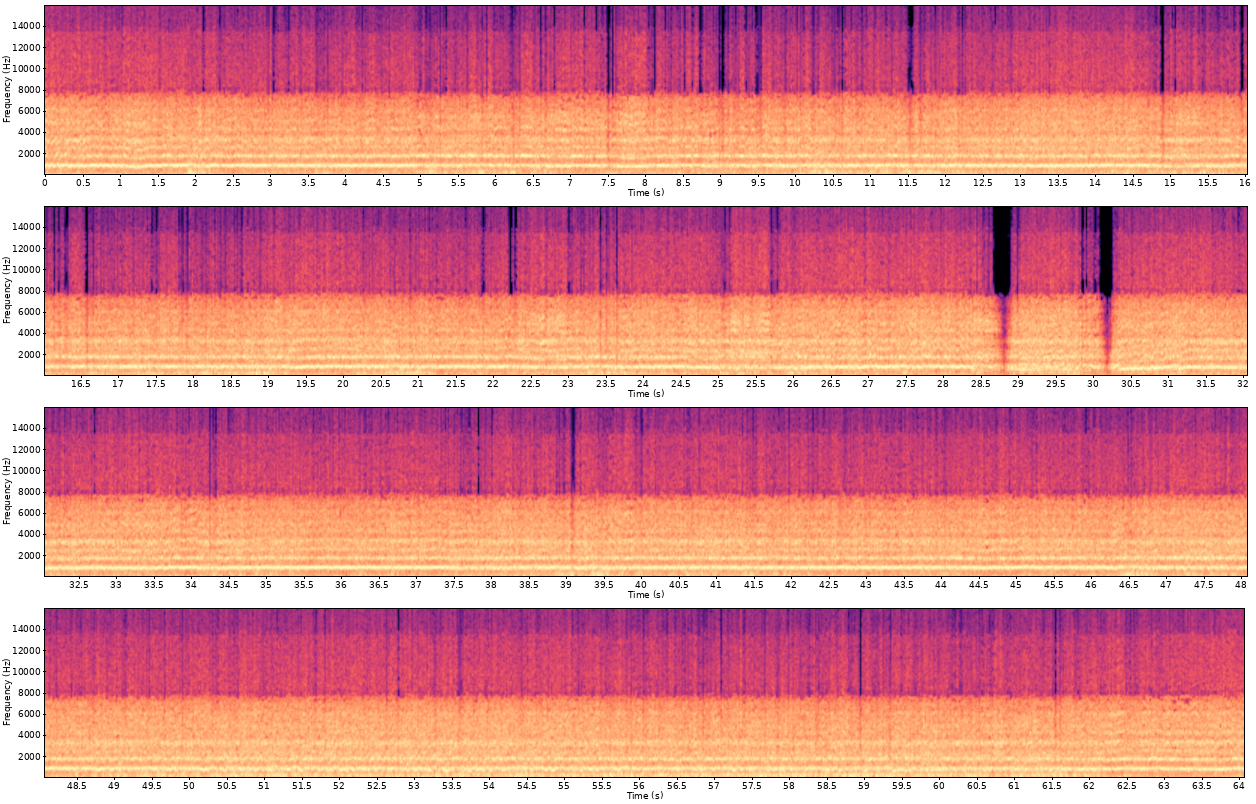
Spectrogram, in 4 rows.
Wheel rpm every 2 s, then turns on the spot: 200, 240, 230, 230, 230, 230, 220, 230, 240, 230, 230, 230, 210, 190, 120, 160, 220, 230, 230, 230, 230, 230, 230, 230, 220, 220, 230, 220, 230, 220, 210, 220.
none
